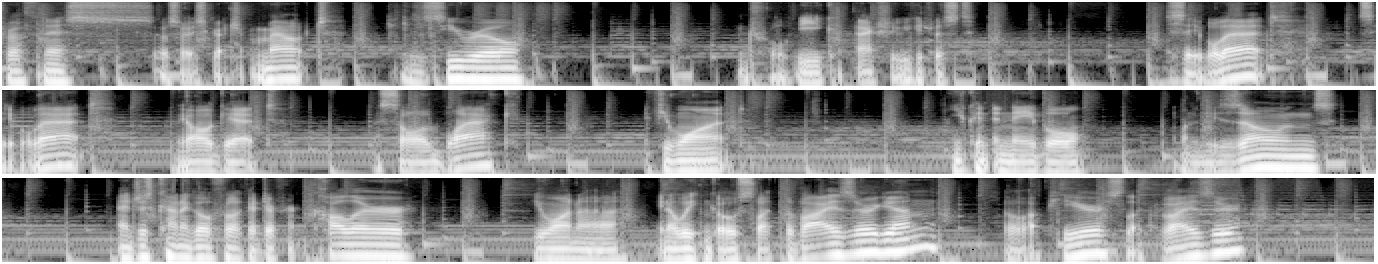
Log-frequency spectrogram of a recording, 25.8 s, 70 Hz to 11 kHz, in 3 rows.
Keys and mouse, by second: 1.1-2.6 drag, 3.4 middle click, 4.4 ctrl+v, 4.8 ctrl+v, 5.8 click, 6.8 middle click, 8.0 click, 8.7 middle click, 9.9-10.8 middle drag, 11.1 middle click, 11.5 middle drag, 11.9 middle drag, 12.7 middle click, 13.4 click, 17.7 click, 19.0 click, 21.1-21.6 shift+middle drag, 21.6 click, 23.5 click, 24.1 middle click, 24.5 middle click.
